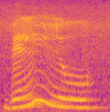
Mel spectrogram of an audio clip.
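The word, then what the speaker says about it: blue: ندخل اهي البي حركتها ب، ندخل على ال بل، بلو. هنا نطقنا اليو كأنها او، بلو، بلو يعني ازرق، زي ما انتم شايفين اللون اهو، بلو ازرق.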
